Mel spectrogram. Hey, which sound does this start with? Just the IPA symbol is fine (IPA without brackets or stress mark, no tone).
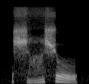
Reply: ʃ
